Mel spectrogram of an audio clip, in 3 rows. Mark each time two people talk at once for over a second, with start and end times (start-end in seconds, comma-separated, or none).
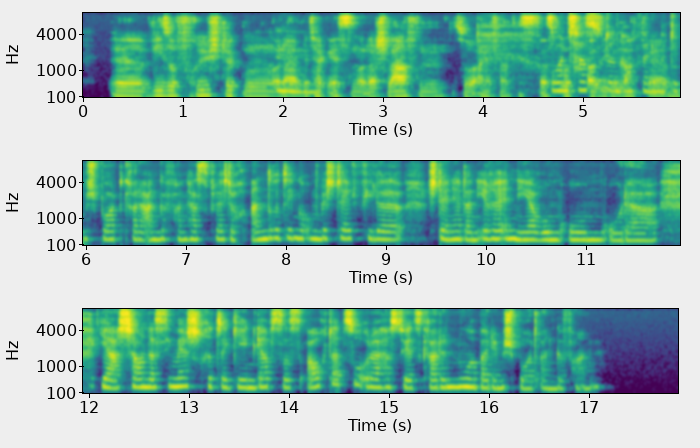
4.7-6.0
